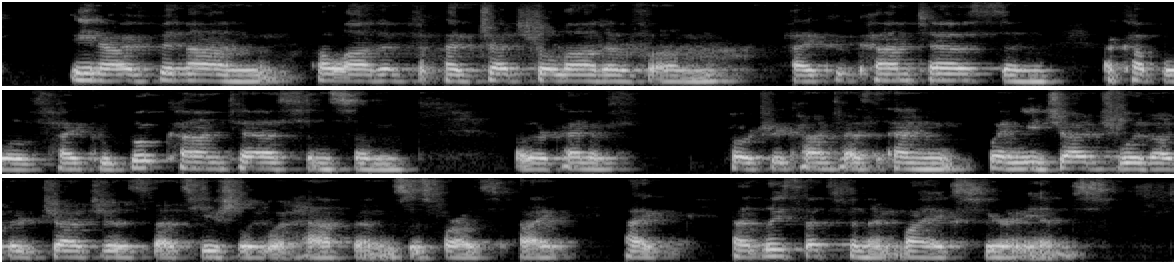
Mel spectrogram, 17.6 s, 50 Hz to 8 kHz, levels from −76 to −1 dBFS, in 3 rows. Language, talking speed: English, 175 wpm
